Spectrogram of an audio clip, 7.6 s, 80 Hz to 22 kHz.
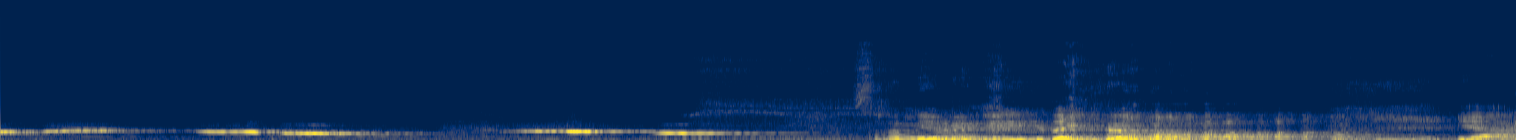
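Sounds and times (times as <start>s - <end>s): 
person whistling a wavering sliding tune: 0.0s - 4.2s
speech: 4.4s - 6.4s, 7.3s - 7.5s
laughter: 5.0s - 7.5s.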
